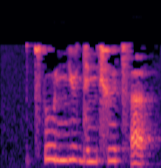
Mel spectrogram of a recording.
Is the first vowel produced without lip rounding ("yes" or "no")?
no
